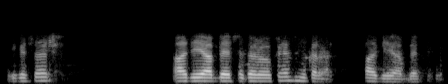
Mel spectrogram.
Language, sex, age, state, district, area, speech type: Urdu, male, 30-45, Uttar Pradesh, Muzaffarnagar, urban, conversation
